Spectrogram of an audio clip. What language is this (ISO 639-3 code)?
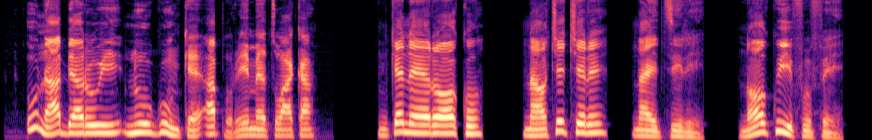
ibo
